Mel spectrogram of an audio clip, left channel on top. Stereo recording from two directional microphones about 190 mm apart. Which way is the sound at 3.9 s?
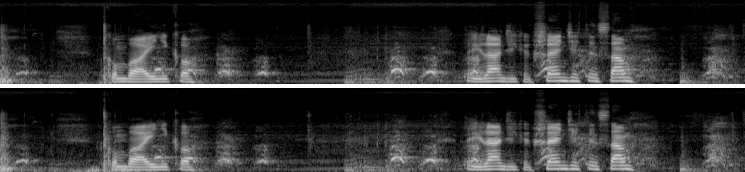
55° right (ahead or behind).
